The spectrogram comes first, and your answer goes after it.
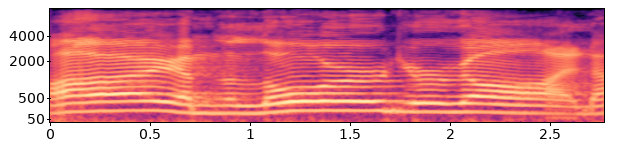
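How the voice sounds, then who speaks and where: This man puts on a character voice pitched high for a man. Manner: grandiose, pretending.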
